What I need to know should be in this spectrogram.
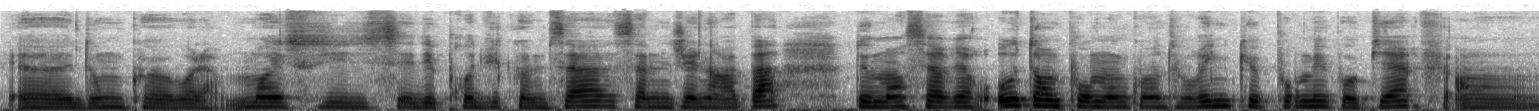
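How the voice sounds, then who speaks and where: A woman talks her viewers through an unboxing in a casual, chatty way. She often hesitates and fills pauses as she goes, in an easy vlog tone. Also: on the low side. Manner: chatty, hesitant, many fillers. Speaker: beauty vlogger.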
